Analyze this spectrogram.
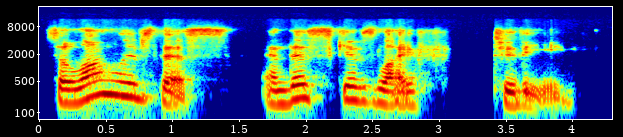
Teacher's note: Iambic pentameter is the metrical pattern that sounds the most like regular language, but it's also a cadence and a repetition of unstressed, stressed, unstressed, stressed that makes it sound poetic. And of course, also the rhyme on the ends.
